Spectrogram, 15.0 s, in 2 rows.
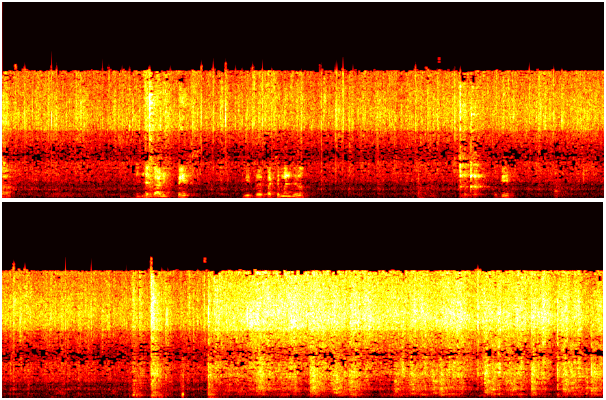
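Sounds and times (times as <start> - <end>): spice paste sizzling in hot oil: 0.0 - 15.0
metal spoon scraping a pot: 10.6 - 15.0.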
